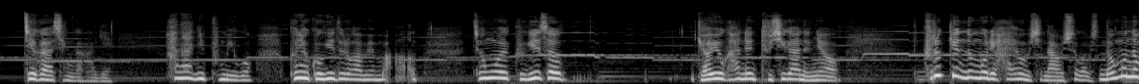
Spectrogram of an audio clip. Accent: North Korea; moved away as an adult; now in South Korea; 제가 지나온 북한에서 태어나고 북한에서 40살까지 살고 지금 오늘 이런 대한민국, 복받은 대한민국이란 땅에 정말 내 삶을 묻으러 가고 있습니다.

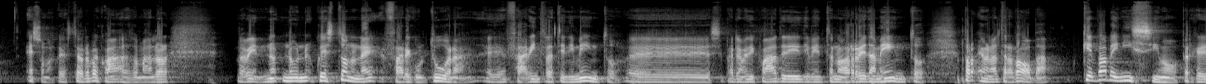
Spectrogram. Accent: Sanremo, Liguria, Italy; born there; Io sono nato a Sanremo

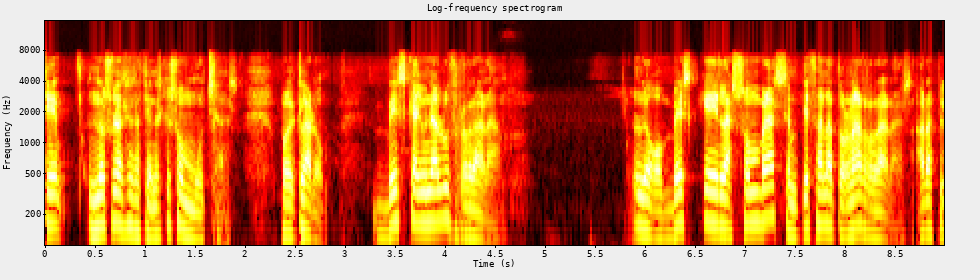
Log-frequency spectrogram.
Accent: Ávila, Castile and León, Spain; Con 14 años, yo, iluso de mí, salí con el … allí en mi pueblo, allí en Ávila

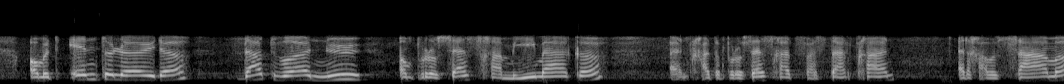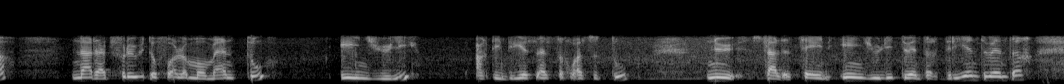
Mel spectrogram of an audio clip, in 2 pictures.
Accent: Suriname; We moeten als Surinamers moeten we ook goed nadenken

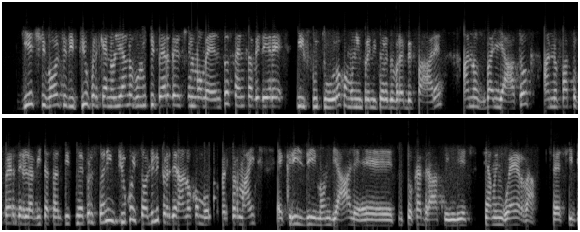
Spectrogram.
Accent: Bergamo, Lombardy, Italy; io da bergamasca in questi giorni sto vivendo una tragedia

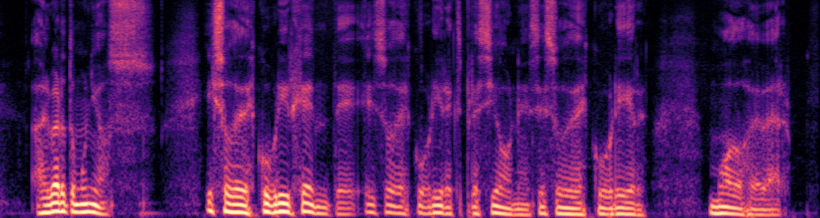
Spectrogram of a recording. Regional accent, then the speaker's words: Buenos Aires, Argentina; vengo desde la ciudad de Buenos Aires a acompañarte este rato.

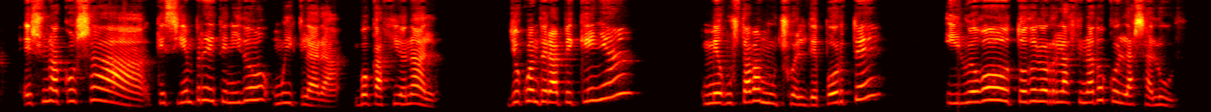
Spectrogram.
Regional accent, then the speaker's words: Spain; moved away as an adult; fue la primera vez que salí de España para ir a trabajar en el extranjero

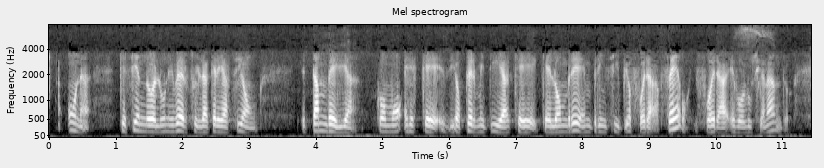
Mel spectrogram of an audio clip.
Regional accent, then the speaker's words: Tejina, Canary Islands, Spain; pero yo soy de Tejina

